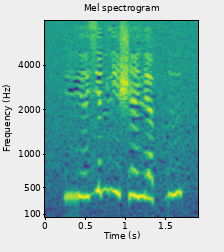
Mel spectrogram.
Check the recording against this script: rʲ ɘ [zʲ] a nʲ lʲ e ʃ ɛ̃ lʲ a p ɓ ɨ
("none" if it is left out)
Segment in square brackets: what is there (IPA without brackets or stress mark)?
zʲ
